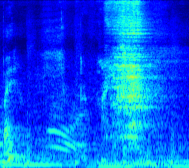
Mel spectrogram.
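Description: Rubbing, rasping handling noise against a hand-held phone's microphone, loudest for about half a second around a second and a half in, over a low steady hum.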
